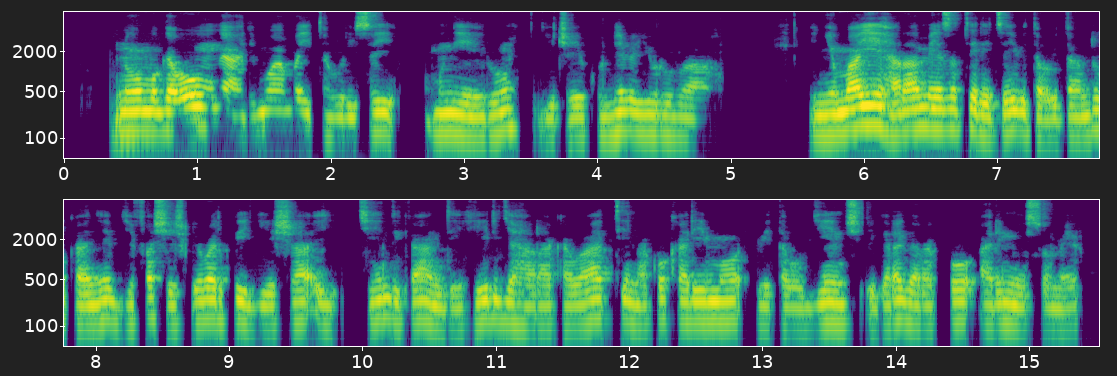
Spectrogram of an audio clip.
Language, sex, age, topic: Kinyarwanda, male, 18-24, education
